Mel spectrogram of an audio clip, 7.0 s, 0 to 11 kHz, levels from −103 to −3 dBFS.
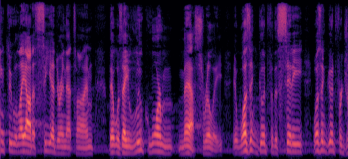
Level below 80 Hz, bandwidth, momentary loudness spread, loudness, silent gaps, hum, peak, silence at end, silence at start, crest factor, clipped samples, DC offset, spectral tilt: under -90 dBFS; 11 kHz; 14 LU; -40 LUFS; none; none; -20 dBFS; 0 s; 0 s; 22 dB; under 0.1%; under 0.1%; -3 dB/octave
